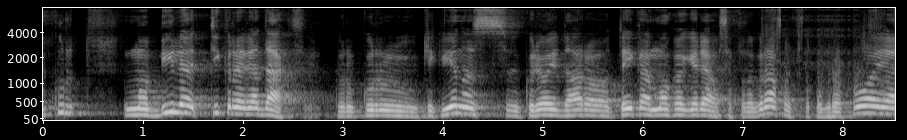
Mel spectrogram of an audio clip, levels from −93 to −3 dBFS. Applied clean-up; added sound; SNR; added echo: neural separator model SepFormer DNS4.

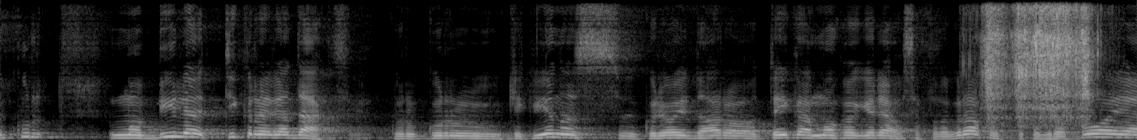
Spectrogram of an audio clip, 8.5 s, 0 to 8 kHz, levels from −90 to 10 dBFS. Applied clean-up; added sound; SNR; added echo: none; Rattle / Rattle (instrument); -2 dB; reverberation time 1.1 s.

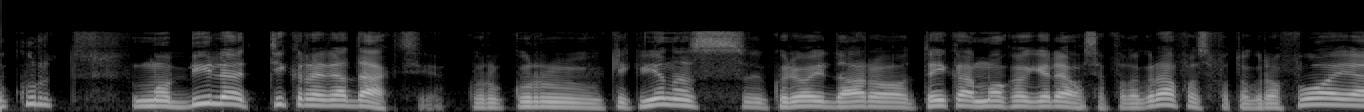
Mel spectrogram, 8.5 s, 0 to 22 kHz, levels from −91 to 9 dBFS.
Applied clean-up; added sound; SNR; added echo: none; none; none; none.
